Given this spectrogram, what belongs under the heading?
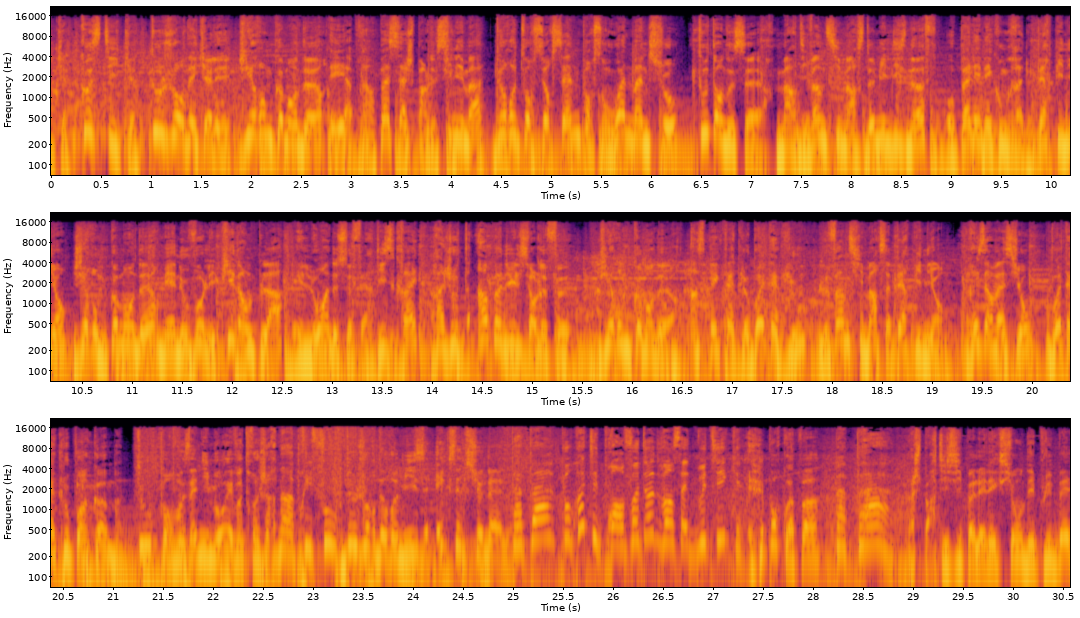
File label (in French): VO Voix H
